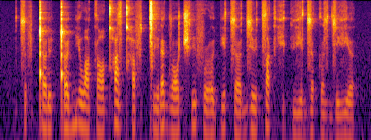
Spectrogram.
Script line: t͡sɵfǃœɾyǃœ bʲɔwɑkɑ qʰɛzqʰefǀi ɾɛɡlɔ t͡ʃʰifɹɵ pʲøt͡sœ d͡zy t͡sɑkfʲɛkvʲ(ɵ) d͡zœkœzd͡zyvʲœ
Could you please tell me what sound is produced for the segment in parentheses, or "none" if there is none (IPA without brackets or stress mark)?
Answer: ɵ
